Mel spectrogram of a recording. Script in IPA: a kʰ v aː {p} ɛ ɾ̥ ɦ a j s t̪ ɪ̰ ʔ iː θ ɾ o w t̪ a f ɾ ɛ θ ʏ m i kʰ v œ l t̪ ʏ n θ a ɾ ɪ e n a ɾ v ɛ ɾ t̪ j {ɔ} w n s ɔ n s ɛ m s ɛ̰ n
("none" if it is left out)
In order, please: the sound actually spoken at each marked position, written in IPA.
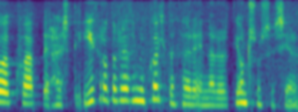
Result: p, o

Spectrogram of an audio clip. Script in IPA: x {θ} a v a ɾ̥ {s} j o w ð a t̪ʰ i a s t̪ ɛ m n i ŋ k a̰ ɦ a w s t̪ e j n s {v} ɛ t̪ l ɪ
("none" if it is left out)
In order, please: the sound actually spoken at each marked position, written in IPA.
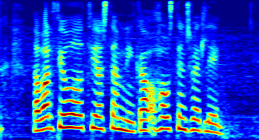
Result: θ, θ, v

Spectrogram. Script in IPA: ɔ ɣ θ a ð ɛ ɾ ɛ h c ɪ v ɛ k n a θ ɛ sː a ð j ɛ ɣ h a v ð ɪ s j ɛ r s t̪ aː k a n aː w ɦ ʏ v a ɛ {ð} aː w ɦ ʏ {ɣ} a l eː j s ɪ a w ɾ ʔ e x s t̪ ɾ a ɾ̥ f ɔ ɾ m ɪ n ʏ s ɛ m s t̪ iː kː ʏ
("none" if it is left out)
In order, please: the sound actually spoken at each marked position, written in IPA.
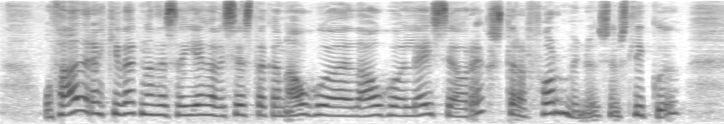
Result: ð, v

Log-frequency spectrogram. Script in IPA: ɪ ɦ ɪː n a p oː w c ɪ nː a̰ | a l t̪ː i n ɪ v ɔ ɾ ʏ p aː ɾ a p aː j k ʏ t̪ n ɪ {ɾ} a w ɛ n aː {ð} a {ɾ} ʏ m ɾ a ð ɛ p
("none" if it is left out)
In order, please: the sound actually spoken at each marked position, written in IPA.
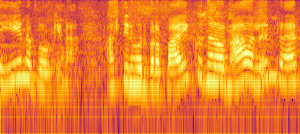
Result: ɾ, ð, l

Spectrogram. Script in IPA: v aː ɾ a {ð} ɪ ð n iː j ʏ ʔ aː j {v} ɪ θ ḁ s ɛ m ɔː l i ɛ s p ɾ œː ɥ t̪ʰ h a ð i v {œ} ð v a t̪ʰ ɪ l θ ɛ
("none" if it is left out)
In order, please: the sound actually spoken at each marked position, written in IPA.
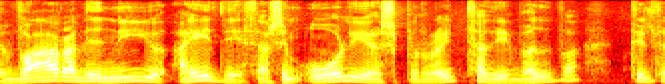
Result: v, ð, œ

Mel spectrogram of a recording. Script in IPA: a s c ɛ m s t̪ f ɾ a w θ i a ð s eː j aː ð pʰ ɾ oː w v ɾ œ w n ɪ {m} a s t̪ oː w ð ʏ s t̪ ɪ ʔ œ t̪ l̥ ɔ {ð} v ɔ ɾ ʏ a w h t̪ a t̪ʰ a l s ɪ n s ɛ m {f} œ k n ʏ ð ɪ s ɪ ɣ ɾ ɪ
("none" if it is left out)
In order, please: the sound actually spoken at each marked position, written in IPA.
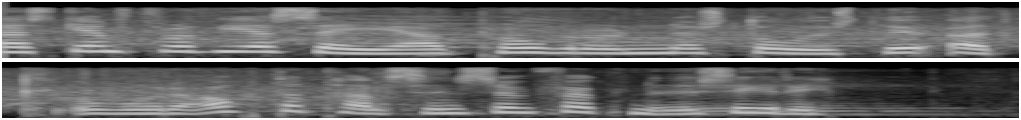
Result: n, ɣ, f

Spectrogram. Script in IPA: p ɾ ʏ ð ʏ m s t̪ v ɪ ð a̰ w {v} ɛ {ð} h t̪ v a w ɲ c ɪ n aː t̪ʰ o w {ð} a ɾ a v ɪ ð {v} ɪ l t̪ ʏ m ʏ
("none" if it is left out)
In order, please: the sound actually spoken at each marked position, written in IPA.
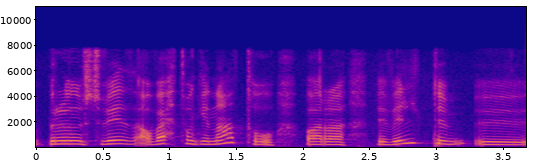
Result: v, none, v, v

